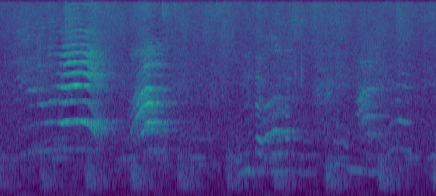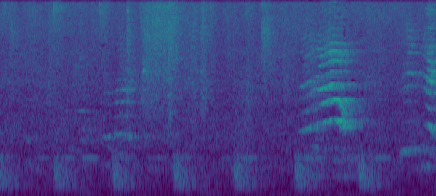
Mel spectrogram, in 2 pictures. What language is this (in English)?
Arabic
